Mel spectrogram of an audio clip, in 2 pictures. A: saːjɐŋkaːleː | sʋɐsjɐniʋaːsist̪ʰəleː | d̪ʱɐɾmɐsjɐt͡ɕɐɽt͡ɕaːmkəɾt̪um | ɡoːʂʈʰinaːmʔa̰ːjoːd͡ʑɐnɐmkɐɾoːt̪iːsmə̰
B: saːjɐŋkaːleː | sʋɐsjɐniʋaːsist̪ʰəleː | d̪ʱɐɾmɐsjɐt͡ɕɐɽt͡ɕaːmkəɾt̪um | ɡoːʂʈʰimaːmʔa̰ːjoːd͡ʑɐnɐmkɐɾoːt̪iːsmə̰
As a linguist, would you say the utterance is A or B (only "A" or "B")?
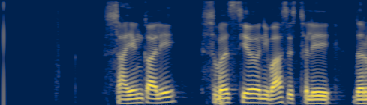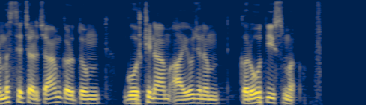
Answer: A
